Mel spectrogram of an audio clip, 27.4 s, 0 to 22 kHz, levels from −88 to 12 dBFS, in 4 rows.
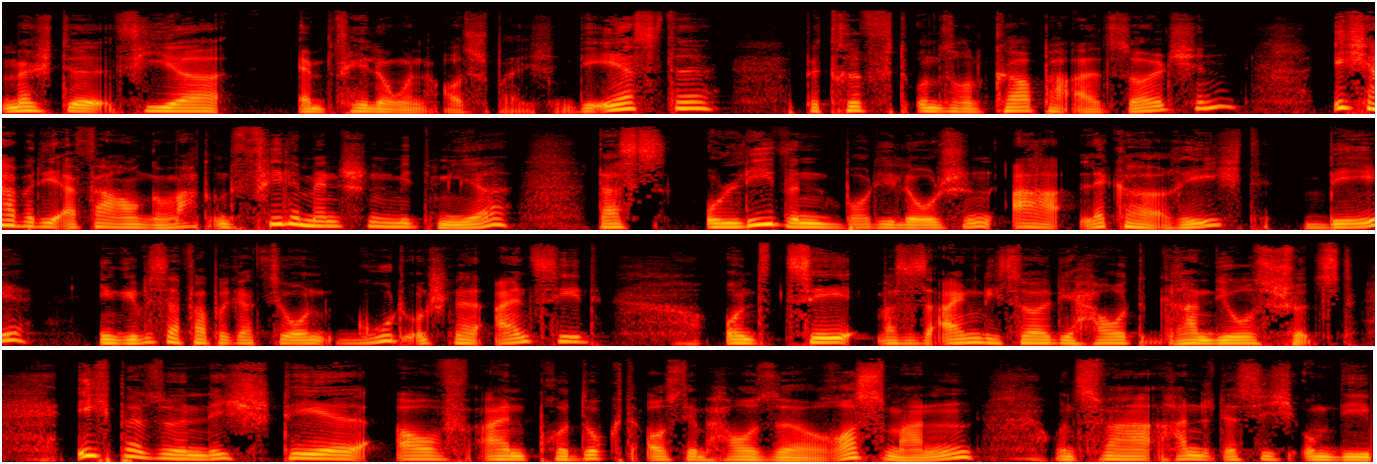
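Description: Brief smears or wobbles at 3.25, 7.68, 10.04 and 13.31 s are short concealed packet loss: each time about 20 ms of speech never arrived, and the receiver bridged it by extending the preceding sound. At 23.59 s a held sound fading out, with about 60 ms of speech skipped, is a burst of packet loss, concealed by stretching the last sound while turning it down.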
